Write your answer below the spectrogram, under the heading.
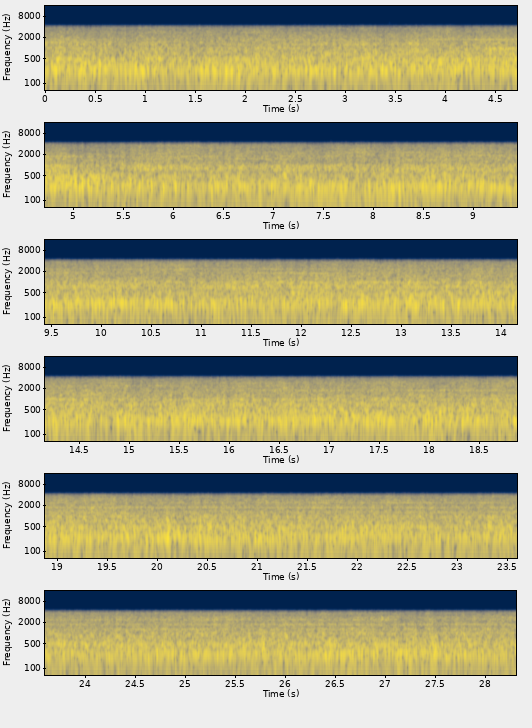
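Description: Diesel-electric locomotive's engine running steadily and loudly, working as a pusher behind a coal train, heard at close range from the walkway beside the engine hood.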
